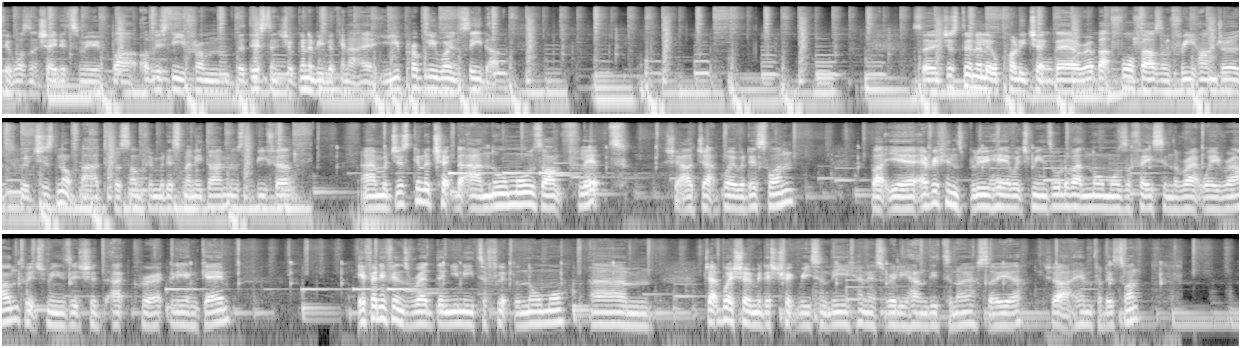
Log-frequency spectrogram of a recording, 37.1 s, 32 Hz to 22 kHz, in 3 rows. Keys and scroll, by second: 14.7 a.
